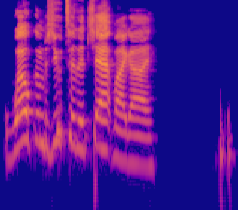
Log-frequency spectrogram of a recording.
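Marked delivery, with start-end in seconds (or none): 0.0-2.0 hype intro. Acted. Streamer's signature greeting intro.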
